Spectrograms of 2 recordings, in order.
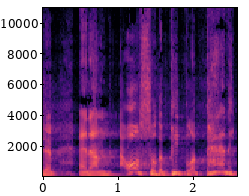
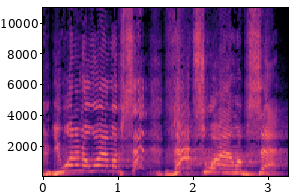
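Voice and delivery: mock indignant; 11 semitones higher, 3 dB louder than usual. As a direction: dare them, then point at the window. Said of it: "they look out their window".

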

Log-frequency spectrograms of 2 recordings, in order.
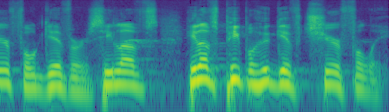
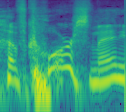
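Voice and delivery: much higher, laughing delight; cheerful laugh; 6 semitones higher than usual. Pretend. Cheerful giver answering a friend's need, laughing. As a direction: squeal it out with a laugh of joy. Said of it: "You, like, start laughing".

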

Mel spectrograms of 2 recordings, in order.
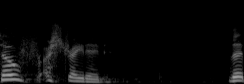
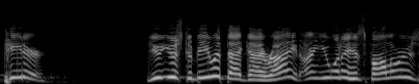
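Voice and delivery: much higher, louder, pushy questioning; accusing bystander; 11 semitones higher, 11 dB louder than usual. Retold or imitated. Bystander in the crowd accusing Peter, high and loud. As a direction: corner him with the question.

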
